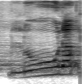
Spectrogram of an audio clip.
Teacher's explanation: लू को थोड़ा खींच रहे, वाव मद्दा है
